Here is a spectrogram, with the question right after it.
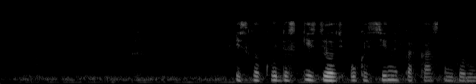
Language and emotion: Russian, neutral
